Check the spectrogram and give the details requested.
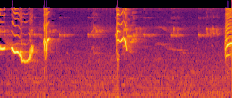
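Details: Oriental magpie-robin, poci variety, kept as a provoker bird for contest birds, gives a falling whistled phrase, then scattered sharp chirps separated by long pauses, with faint high notes in the background.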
